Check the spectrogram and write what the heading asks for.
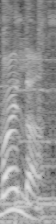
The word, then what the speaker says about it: Rila: name is clearly european her name is spelled rila but is pronounced ryla her last name means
